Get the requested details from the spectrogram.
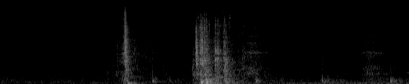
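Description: A heavy wooden door unlocks and swings open.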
